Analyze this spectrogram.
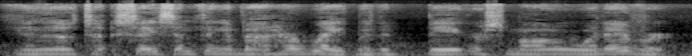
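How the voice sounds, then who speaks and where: A middle-aged woman talks straight to her viewers in a rambling, emphatic way, doubling back on her words. Her voice is mellow and warm, with a hoarse edge, since she is losing it. A faint hiss of noise sits under the recording. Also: deep voice, fairly even intonation, fast talker. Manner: rambling, emphatic, with frequent restarts and asides. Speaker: commentary channel host. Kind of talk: casual opinion monologue.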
